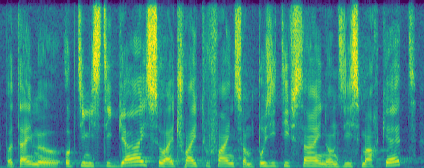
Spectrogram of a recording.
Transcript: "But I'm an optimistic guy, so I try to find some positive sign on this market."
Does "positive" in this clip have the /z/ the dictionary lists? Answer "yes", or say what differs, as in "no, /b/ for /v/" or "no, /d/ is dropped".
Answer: yes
